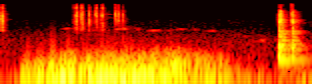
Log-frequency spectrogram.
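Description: A sharp click, then a few light metallic clinks of a socket and ratchet being handled about half a second to a second in, over a low rumbling noise.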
